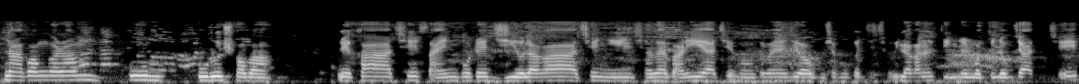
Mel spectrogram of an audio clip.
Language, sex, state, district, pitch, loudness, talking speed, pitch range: Bengali, female, West Bengal, Paschim Medinipur, 175 Hz, -15 LUFS, 160 wpm, 165-185 Hz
